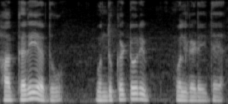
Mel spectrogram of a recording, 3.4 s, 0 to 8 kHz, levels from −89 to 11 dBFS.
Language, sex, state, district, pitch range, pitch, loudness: Kannada, male, Karnataka, Bangalore, 115-140 Hz, 125 Hz, -17 LUFS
